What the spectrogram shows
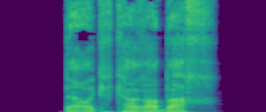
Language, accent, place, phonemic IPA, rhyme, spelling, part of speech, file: German, Germany, Berlin, /ˈbɛrk.ka.raˌbax/, -ax, Bergkarabach, proper noun, De-Bergkarabach.ogg
- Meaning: 1. Nagorno-Karabakh (a region of the South Caucasus) 2. Nagorno-Karabakh Republic (de-facto independent country, internationally recognized as part of Azerbaijan)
